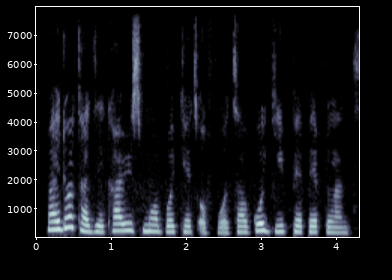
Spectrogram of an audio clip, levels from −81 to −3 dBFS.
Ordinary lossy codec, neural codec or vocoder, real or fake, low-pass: none; none; real; none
